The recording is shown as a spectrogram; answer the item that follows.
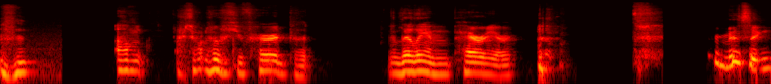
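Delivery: weeping, tearful voice while speaking. In a scene, a character speaks to the children's teacher, crying. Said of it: "Sorry for crying".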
